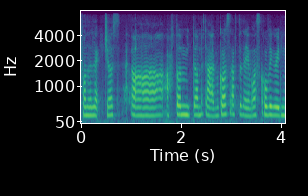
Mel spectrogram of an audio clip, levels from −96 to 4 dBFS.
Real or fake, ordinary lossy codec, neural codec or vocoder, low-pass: fake; none; codec, 16 kHz in and 24 kHz out, 0.8 kbps, FocalCodec, streaming, 65536 codes; 7.2 kHz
